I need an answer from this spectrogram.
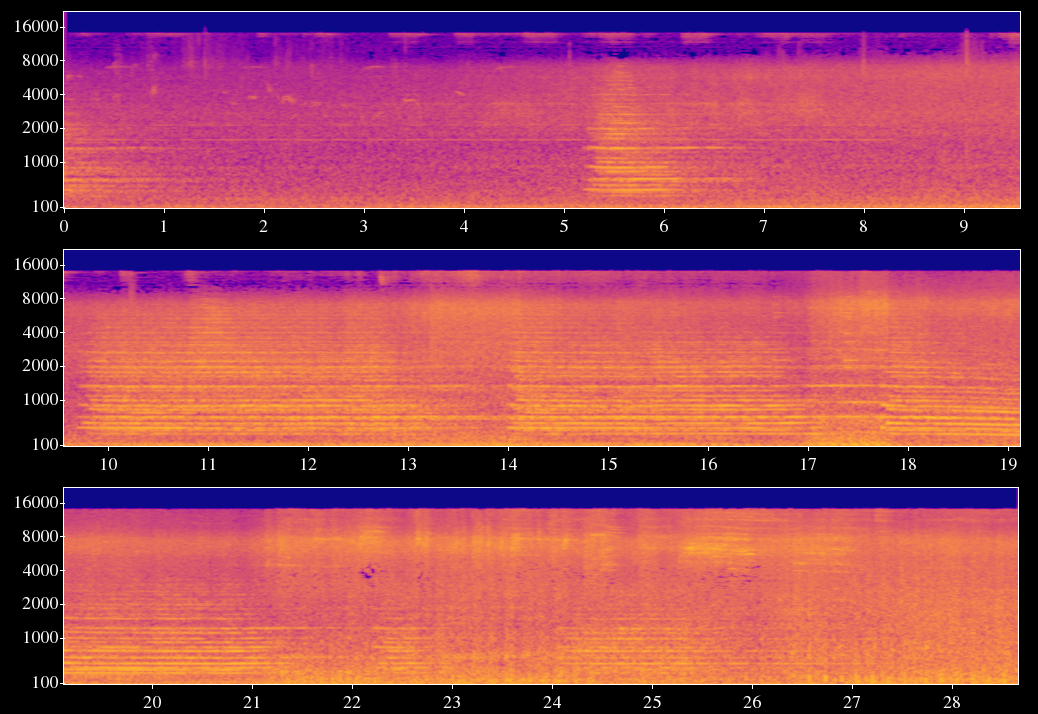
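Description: Freight locomotive horn sounding for the crossing: a short blast, then several long blasts that drop in pitch as the locomotive passes. The horn gives way to the rumble of the freight train going by, with the clickety-clack of wheels over the rail joints as tank cars and covered hoppers roll past.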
